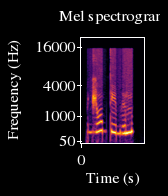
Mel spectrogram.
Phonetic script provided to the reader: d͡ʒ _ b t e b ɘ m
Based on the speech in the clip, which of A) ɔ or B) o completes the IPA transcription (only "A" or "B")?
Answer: A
